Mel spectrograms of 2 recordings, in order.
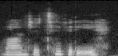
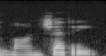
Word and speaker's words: longevity: i also noticed that i mispronounced the word longevity i said longetivity so and if that was a mistake it should be longevity so um l-o-n-g-e-t uh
